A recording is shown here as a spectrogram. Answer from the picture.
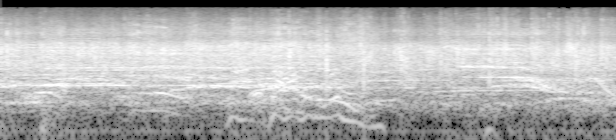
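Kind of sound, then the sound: crowd, audience clapping and shouting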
